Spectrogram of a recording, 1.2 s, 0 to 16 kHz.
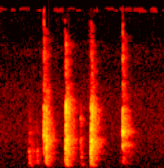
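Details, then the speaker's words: Hedge cutter after reassembly and wiring repairs, still not working: a few dull clunks then silence, motor seems to stall; owner suspects a mechanical fault, maybe a seized or stiff blade triggering a current limit, not confirmed. "So it's almost like the motor's stalling. So click down, 2 clicks, and then it stops. So that kind of makes you think it's not electrical, it's more of a mechanical issue."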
